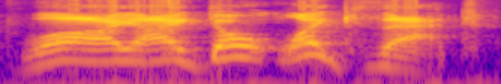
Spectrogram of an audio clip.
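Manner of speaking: mock crybaby voice; whiny mock complainer. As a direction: mimic a petty complainer, drawn out. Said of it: "doing the equivalent of this".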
